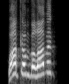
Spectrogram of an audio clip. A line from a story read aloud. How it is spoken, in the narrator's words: she will shout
